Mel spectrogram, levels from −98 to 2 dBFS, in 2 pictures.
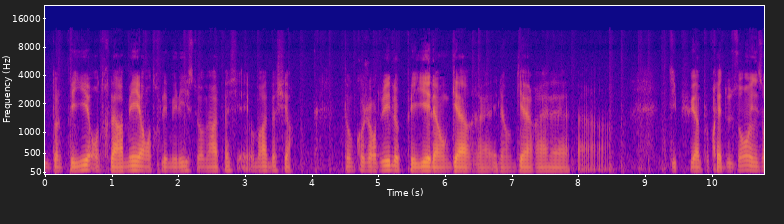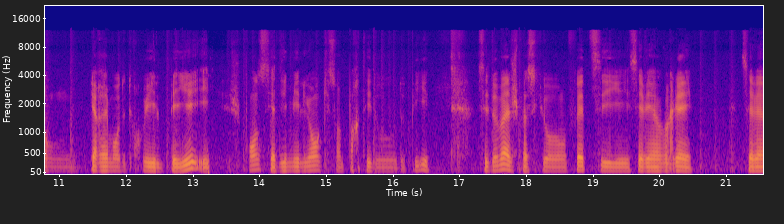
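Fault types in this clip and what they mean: Speech suppressed in double talk: between 13.24 and 13.57 s the speech level drops sharply, by roughly 25 dB at its deepest, for about a third of a second, so the voice dips before recovering. This is likely an echo canceller's suppressor reacting to both ends talking at once: unable to tell the local talker from loudspeaker echo, it attenuated everything it picked up during the overlap.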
